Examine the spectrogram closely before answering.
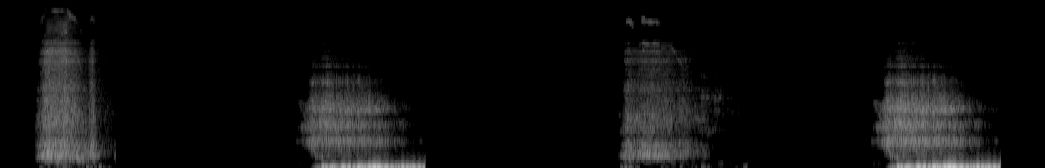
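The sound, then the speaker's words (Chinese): Calm breathing during a meditation: four separate breath sounds with quiet gaps between, alternating shorter soft breaths and longer, fuller airy ones, no voice. “现在，我们把感受聚焦在我们的呼吸上。我们用十秒钟，安静的，这是呼吸。”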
